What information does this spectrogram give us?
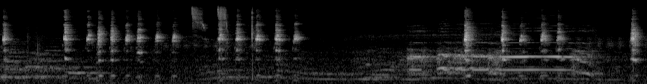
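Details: Guinea hen calling: rapid series of sharp, harsh clicking notes repeated several times a second, then a pause and a rising, nasal drawn-out call with more sharp notes after.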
